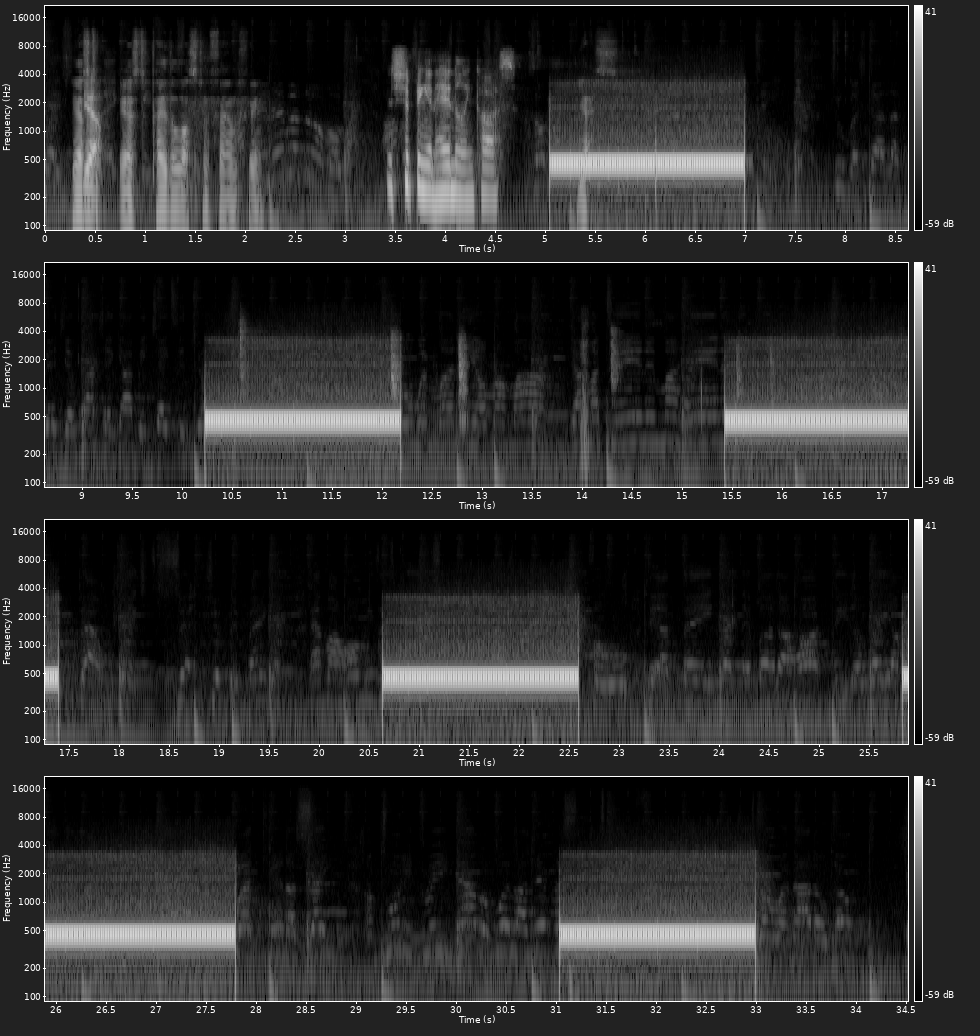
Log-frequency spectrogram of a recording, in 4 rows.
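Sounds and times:
speech: 0.2 - 2.4, 3.4 - 4.8
ringback tone of an outgoing phone call: 5.0 - 7.1, 10.2 - 12.2, 15.4 - 17.4, 20.6 - 22.6, 25.8 - 27.8, 31.0 - 33.0.

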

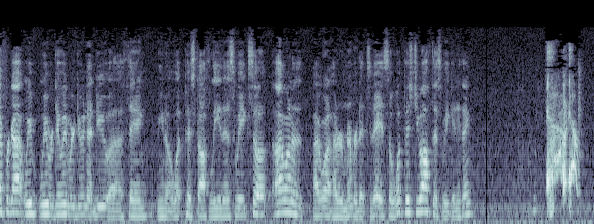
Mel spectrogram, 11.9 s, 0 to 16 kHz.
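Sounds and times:
speech: 0.0 - 9.6
faint room noise: 0.0 - 11.8
harsh chesty coughs: 10.9 - 11.7.

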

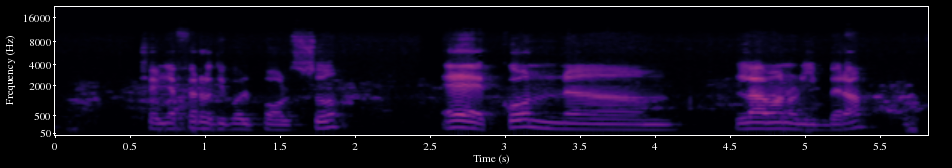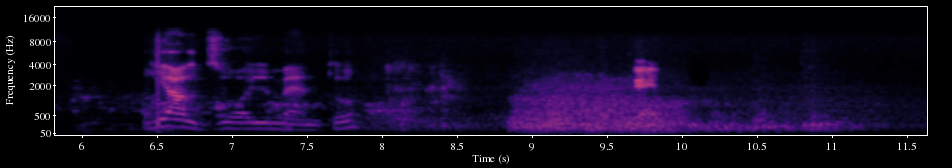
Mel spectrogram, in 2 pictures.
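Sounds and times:
speech: 0.6 - 5.8, 6.4 - 9.0
distant thunder rumbling: 7.9 - 11.6.

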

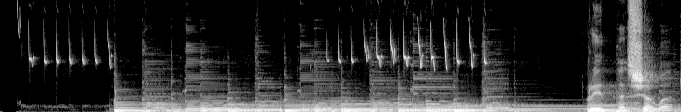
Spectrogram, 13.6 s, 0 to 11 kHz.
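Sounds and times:
high sharp bird tweets: 0.4 - 2.3, 6.0 - 10.0
music: 2.2 - 13.6
speech: 11.8 - 13.5.

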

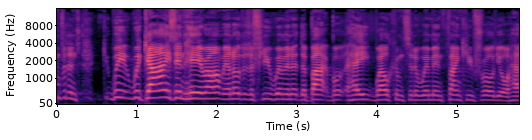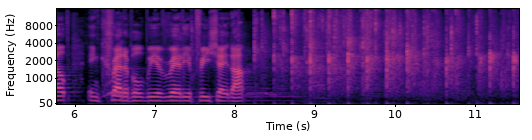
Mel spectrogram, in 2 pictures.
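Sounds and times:
speech: 0.0 - 8.4
crowd applauding a speaker at a talk: 8.2 - 11.5.

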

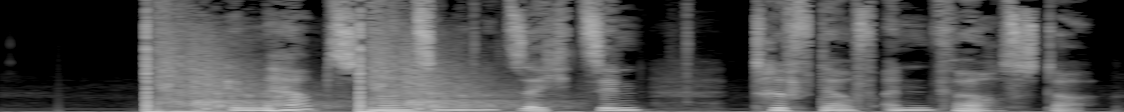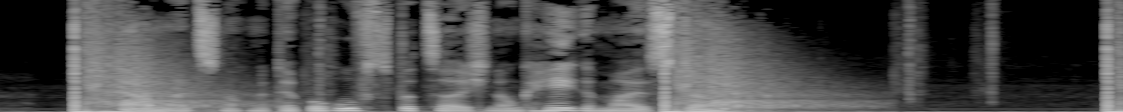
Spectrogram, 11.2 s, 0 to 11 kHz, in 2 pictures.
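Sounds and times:
gunshots: 0.7 - 2.9, 6.0 - 7.0, 8.9 - 10.1
speech: 1.2 - 5.5, 6.2 - 9.6.

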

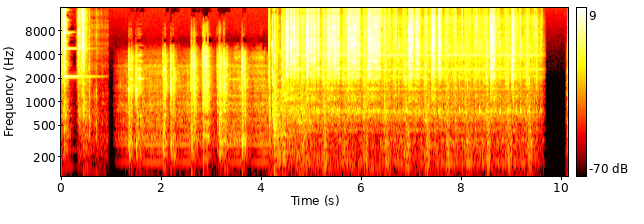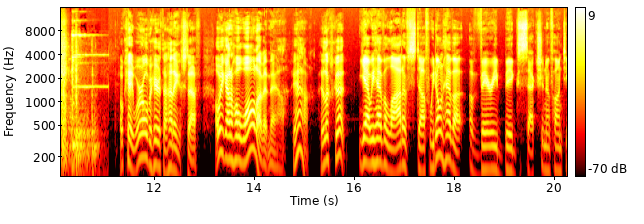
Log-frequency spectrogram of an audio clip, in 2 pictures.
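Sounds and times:
cash register clacking: 0.0 - 11.0
cash register printing: 0.4 - 9.7
speech: 11.5 - 20.2.

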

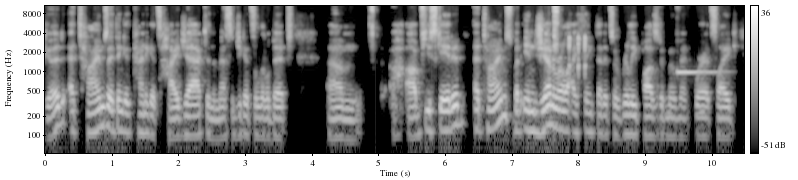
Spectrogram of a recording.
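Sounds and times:
speech: 0.0 - 10.4
phone notification chime: 9.5 - 10.2.

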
